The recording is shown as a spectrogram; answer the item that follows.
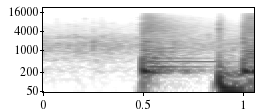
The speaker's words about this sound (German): Dass wir beispielsweise keine Koalition mit den Grünen haben wollen. Meistens gibt es da Applaus dafür.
